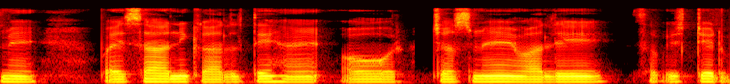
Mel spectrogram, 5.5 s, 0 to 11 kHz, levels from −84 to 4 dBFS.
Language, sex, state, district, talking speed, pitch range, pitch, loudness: Hindi, male, Chhattisgarh, Balrampur, 110 wpm, 100-110 Hz, 105 Hz, -18 LUFS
